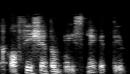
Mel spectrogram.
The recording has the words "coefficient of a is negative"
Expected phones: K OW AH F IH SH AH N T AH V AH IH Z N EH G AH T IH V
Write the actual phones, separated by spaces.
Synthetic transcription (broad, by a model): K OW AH F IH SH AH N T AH B AH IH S N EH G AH T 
